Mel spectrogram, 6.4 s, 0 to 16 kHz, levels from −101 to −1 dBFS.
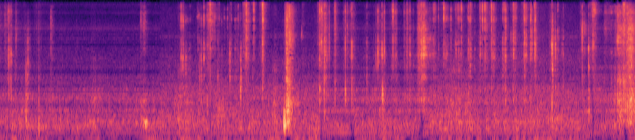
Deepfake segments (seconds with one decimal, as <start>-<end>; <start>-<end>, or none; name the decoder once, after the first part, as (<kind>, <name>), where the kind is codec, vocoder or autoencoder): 0.0-1.6 (codec, SNAC); 3.2-4.3; 5.8-6.4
